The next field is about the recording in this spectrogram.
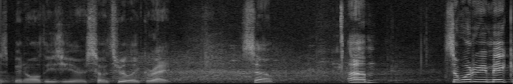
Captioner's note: audience laughing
